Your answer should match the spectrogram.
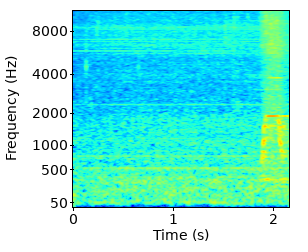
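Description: Creality CR-10 SE 3D printer running with a steady whir from its fans. Near the end its stepper motors start a high whine as the print head begins moving at the start of a print.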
